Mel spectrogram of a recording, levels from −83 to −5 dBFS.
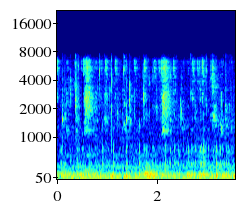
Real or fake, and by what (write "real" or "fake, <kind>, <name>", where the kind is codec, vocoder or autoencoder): real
